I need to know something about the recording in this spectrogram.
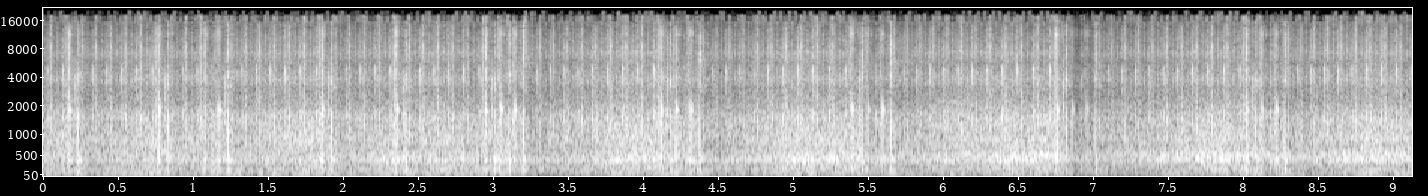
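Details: Enjomor model engine running properly: sharp firing pops spaced between quiet coasting strokes, evenly recurring over highway noise, alley traffic and neighbor chatter; normal hit-and-miss running.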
